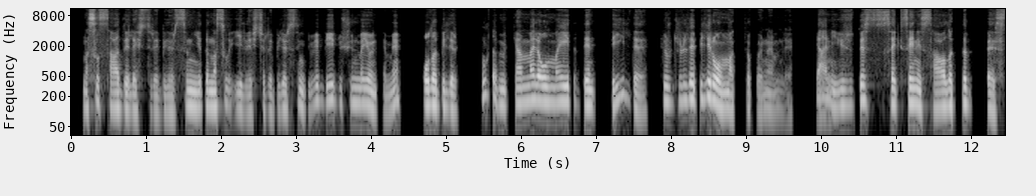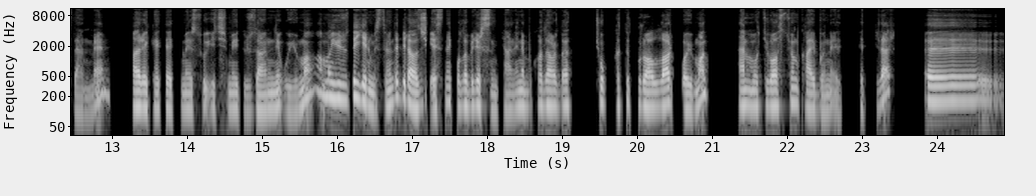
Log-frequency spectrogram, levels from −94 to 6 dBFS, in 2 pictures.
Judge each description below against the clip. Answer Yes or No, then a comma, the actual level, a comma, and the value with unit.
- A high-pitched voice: No, low, 130 Hz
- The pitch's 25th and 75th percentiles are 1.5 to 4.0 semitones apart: No, average, 4.8 semitones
